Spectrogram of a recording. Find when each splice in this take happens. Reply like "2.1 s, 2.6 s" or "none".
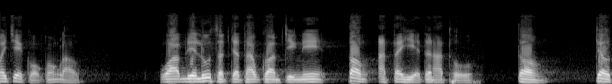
4.3 s

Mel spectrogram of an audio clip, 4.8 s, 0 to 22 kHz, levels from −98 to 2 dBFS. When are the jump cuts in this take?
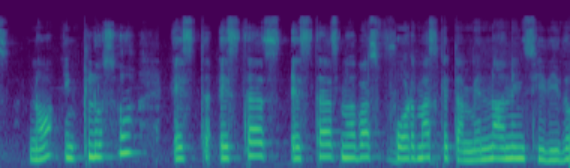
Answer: none

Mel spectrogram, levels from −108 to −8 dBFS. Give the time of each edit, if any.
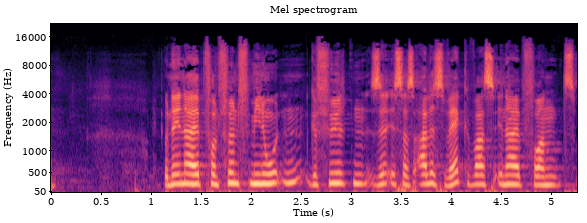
1.0 s

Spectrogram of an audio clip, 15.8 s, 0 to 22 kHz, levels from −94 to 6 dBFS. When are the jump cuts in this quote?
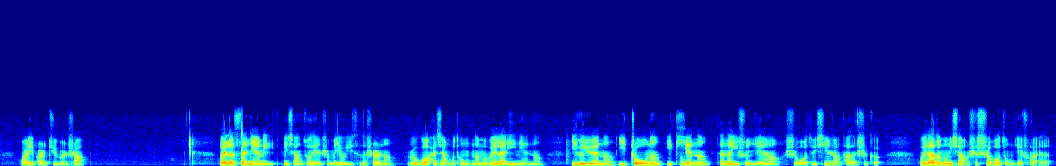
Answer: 10.7 s

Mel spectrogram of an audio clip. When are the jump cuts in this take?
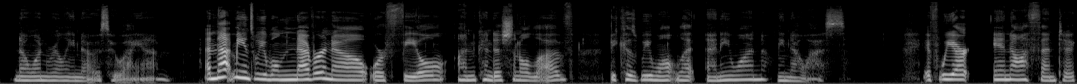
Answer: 2.0 s, 7.8 s

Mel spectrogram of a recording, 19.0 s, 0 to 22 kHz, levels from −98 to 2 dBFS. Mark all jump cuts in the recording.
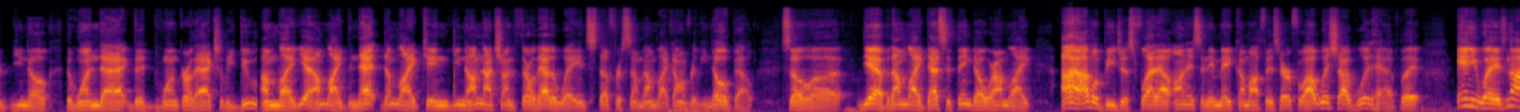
3.2 s, 17.5 s

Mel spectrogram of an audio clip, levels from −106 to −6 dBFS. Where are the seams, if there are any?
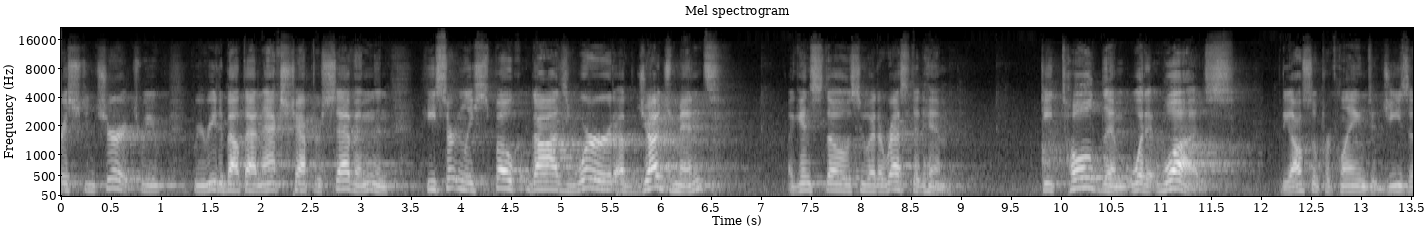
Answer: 9.8 s, 12.0 s

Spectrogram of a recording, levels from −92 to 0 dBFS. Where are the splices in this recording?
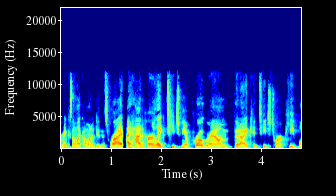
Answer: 1.2 s

